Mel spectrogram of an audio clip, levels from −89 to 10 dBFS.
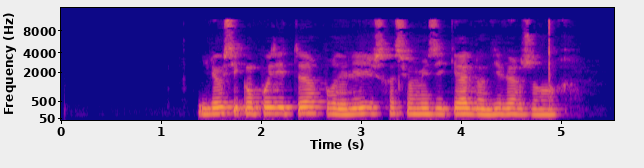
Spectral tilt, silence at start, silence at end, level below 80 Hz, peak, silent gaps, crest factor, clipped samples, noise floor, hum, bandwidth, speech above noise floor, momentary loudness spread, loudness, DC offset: -5.5 dB/octave; 1.4 s; 0.55 s; -66 dBFS; -4 dBFS; none; 18 dB; under 0.1%; -85 dBFS; none; 11.5 kHz; 64 dB; 5 LU; -22 LUFS; under 0.1%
